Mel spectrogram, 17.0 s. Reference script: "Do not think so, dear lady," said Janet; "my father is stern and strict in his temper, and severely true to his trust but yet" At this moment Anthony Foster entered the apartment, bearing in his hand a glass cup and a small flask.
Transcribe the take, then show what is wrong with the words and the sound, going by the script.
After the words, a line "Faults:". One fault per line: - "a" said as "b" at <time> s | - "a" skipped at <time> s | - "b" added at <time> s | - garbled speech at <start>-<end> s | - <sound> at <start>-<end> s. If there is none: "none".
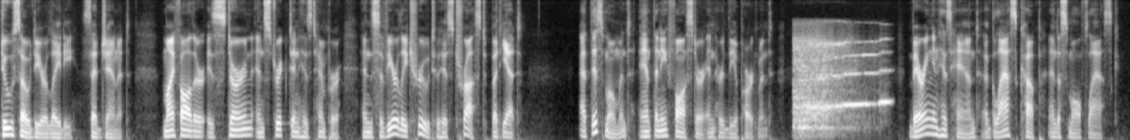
"Do so, dear lady," said Janet; "my father is stern and strict in his temper, and severely true to his trust but yet" At this moment Anthony Foster entered the apartment, bearing in his hand a glass cup and a small flask.
Faults:
- "not think" skipped at 0.2 s
- squeak at 11.9-13.4 s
